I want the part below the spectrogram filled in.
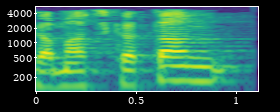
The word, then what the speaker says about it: kamatz katan: There is a kamatz gadol and there is a kamatz katan. Kamatz gadol is being pronounced, let's say, in Israeli pronunciation as A. Kamatz katan is O.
